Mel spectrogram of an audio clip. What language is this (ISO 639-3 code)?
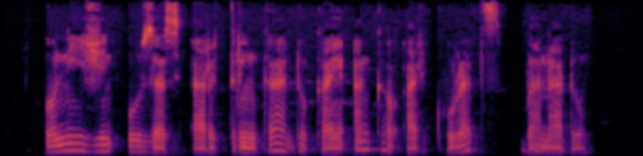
epo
